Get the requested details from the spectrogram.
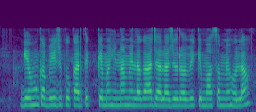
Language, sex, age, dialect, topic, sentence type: Magahi, female, 18-24, Southern, agriculture, question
